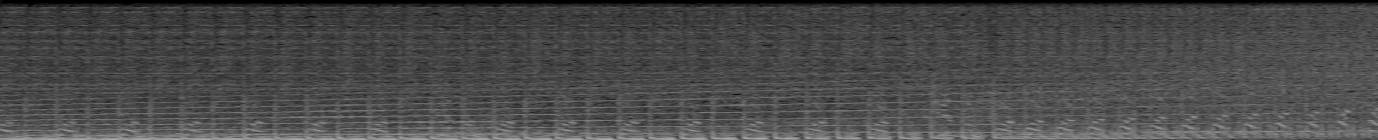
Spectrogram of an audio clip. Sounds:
Electronic dance music

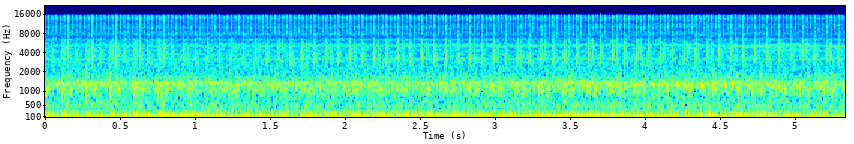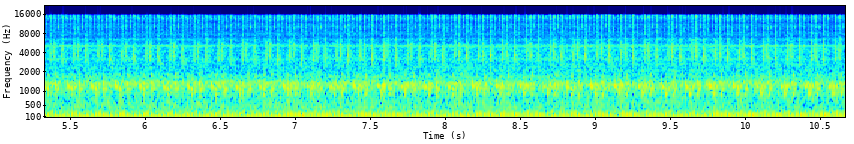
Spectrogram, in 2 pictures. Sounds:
Engine, Vehicle

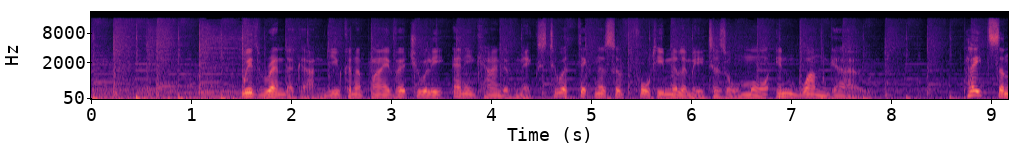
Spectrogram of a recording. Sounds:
Speech, Music

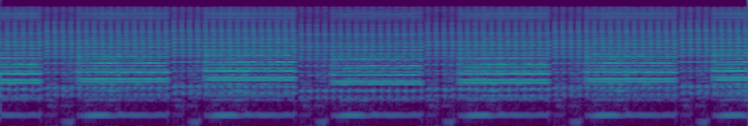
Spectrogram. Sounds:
Music

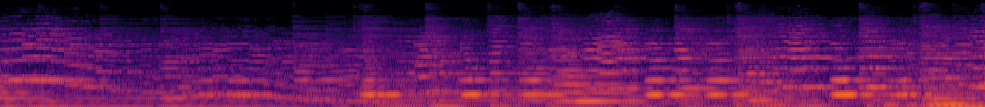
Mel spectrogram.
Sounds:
Violin, Musical instrument, Music

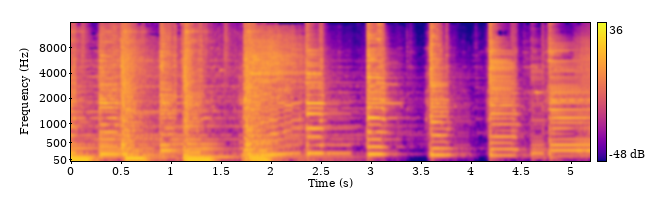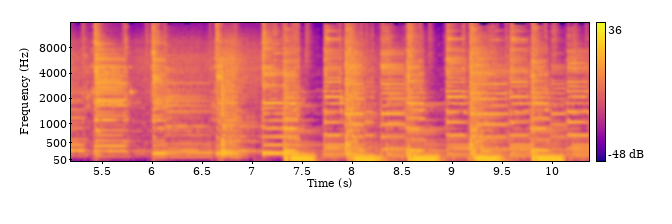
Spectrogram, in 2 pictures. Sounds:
Guitar

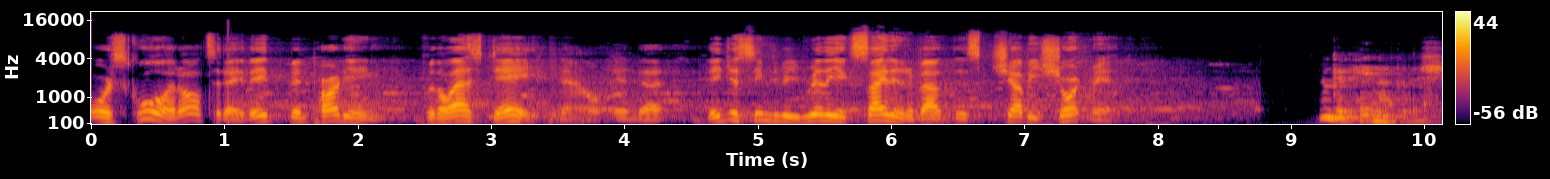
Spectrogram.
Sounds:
Speech

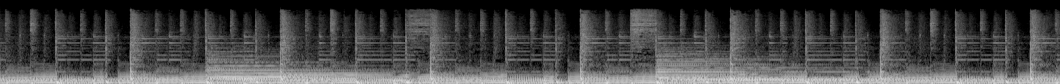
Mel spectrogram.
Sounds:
Music

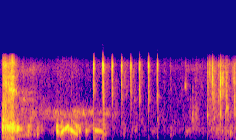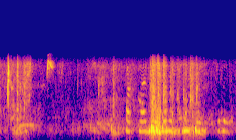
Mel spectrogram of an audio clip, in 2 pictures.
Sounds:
Speech, Bird, Pigeon

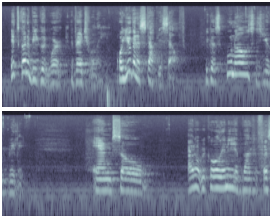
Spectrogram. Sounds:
Speech

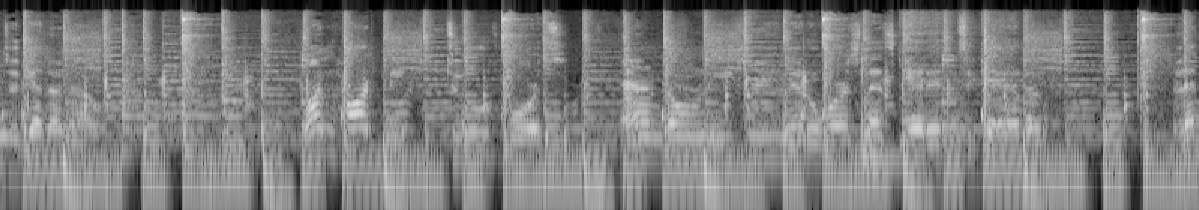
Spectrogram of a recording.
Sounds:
Music

